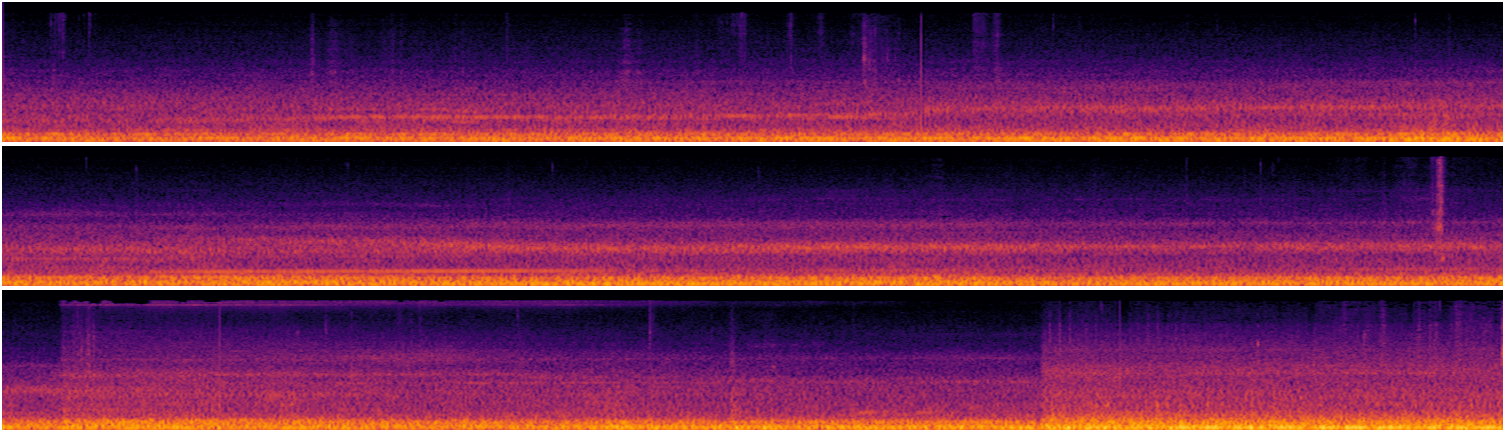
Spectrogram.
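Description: Inside a Shinkansen bullet train cabin: the steady low rumble of the train running at speed, with faint whining tones that slowly drift in pitch. It grows gradually louder and steps up noticeably near the end.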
